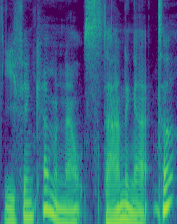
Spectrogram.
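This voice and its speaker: A man playing a demon king in an intimate ASMR roleplay, husky and theatrical, with deliberate phrasing and lingering pauses. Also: fairly low pitch, sing-song, dark tone. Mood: warm, reassuring. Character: demon king, menacing captor act turning tender, devoted lover.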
